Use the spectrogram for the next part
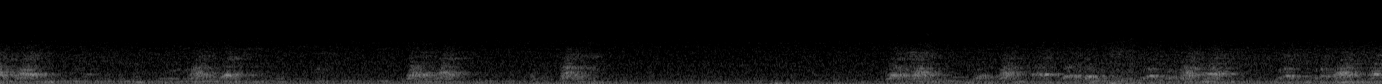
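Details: Neighbours' dogs barking at 4 a.m. around an apartment, heard through the walls: muffled, distant barks coming in short bursts of two or three, with quiet gaps of a few seconds between bursts and a low steady indoor hum beneath.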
